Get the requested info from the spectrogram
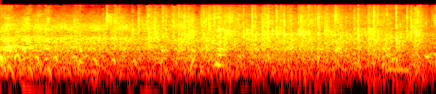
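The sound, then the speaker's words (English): Steady audience applause for a remark about the Fens, a dense crackle of many hands clapping at a fairly even loudness throughout, with a few scattered chuckles mixed in and no clear speech. “You live in the Fens and you applaud that remark.”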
